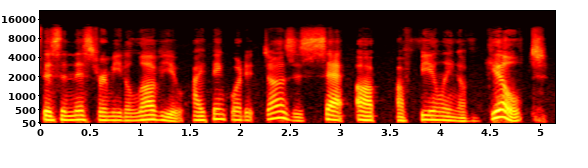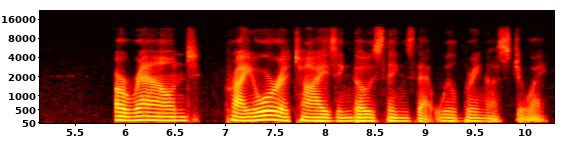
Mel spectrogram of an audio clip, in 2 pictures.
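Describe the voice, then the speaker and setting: A middle-aged woman hosting a conversational interview, animated and effusive as she thinks aloud. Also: very deep voice, dry recording, clean studio sound. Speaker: podcast host and interviewer.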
